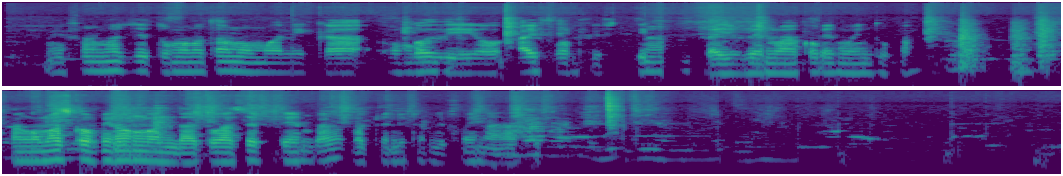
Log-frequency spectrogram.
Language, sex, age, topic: Oshiwambo, male, 36-49, finance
